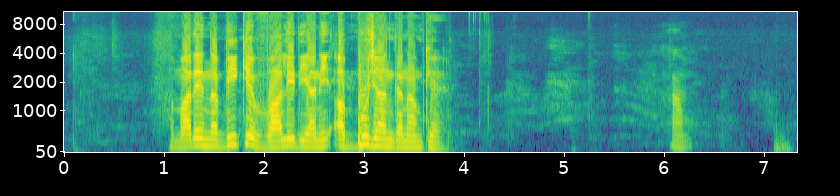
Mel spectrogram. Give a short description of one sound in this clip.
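A boy speaks into a microphone.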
